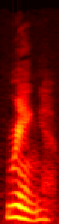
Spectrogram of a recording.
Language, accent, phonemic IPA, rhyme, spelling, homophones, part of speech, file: English, US, /ɹɪŋ/, -ɪŋ, ring, wring, noun / verb, En-us-ring.ogg
- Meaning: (noun) A solid object in the shape of a circle.: A circumscribing object, (roughly) circular and hollow, looking like an annual ring, earring, finger ring etc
